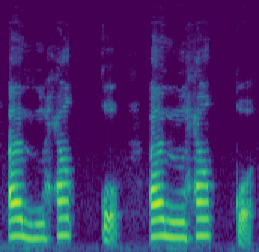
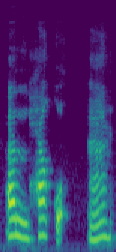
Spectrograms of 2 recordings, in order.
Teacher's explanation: pada huruf qaf yang bertasdid huruf qaf memiliki sifat Qalqalah nah ketika kita wakaf pada huruf Qalqalah yang bertasydid maka kita beri sedikit penekanan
